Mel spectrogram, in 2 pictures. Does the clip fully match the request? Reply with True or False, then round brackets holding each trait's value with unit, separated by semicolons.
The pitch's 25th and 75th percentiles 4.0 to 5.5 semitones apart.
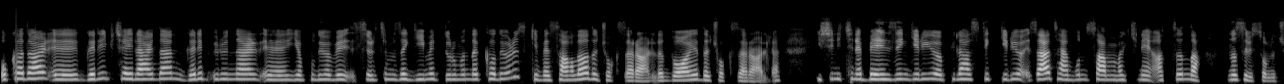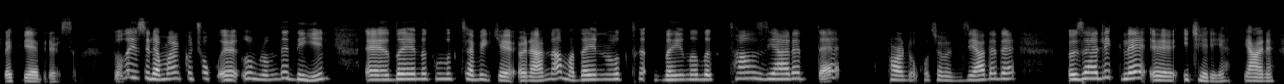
False (3.0 semitones)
